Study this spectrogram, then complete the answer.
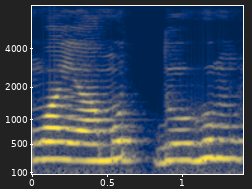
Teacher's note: Dapat hukum bacaan idhar syafawi karena mim sukun bertemu waw jadi dibaca jelas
